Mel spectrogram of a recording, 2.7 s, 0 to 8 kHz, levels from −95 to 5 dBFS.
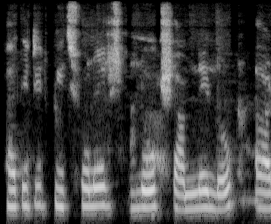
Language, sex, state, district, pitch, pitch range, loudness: Bengali, female, West Bengal, Jhargram, 230 Hz, 215-245 Hz, -17 LUFS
